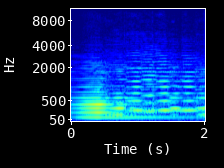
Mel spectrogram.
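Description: Background music: a slow bowed-string melody, notes changing about every half second over a steady low held note, fading in at the start after a moment of silence.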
